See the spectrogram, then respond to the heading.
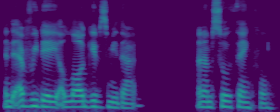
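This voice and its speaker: Earnest low-voiced woman in her twenties. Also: fairly even intonation, normal speed, mellow, no echo. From Bangladesh. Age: 20s. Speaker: storyteller sharing a personal testimony. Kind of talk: personal testimony.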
